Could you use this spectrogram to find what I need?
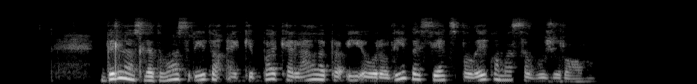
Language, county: Lithuanian, Kaunas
